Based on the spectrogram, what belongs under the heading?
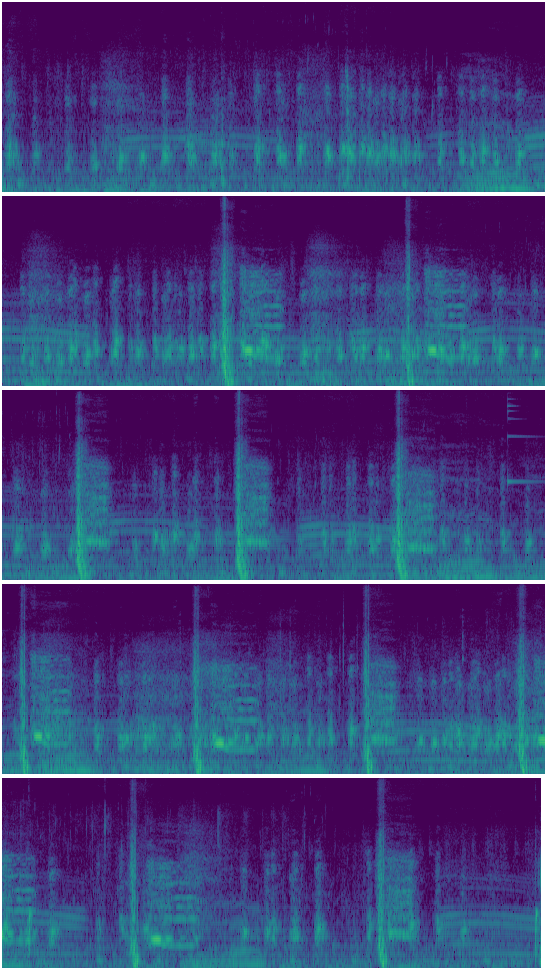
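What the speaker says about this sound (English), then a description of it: "These chickens better hope that there is at least one in this little thing." Chickens in a video game cluck over and over in an irregular stream of short calls, close and clear. There is no speech over them.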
